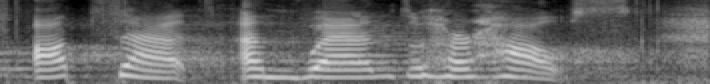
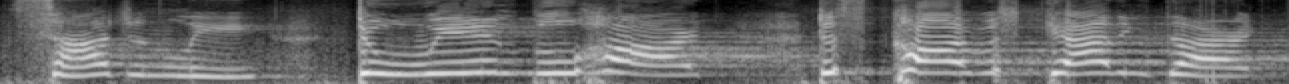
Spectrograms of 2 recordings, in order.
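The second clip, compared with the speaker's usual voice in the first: ordinary delivery, nothing marked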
